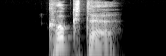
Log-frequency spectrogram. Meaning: inflection of kucken: 1. first/third-person singular preterite 2. first/third-person singular subjunctive II
- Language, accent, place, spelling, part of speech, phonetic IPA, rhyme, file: German, Germany, Berlin, kuckte, verb, [ˈkʊktə], -ʊktə, De-kuckte.ogg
